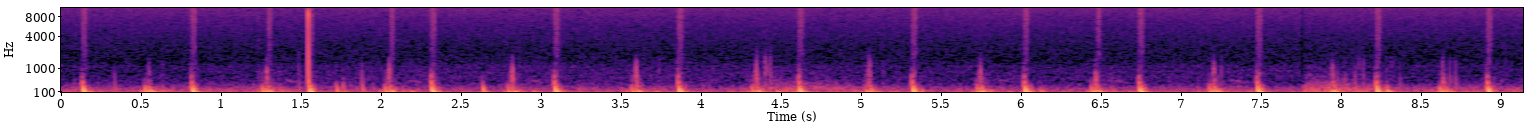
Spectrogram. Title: Heartbeat ASMR ♡ (Relaxing, Peaceful, & In-real time) ☁️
